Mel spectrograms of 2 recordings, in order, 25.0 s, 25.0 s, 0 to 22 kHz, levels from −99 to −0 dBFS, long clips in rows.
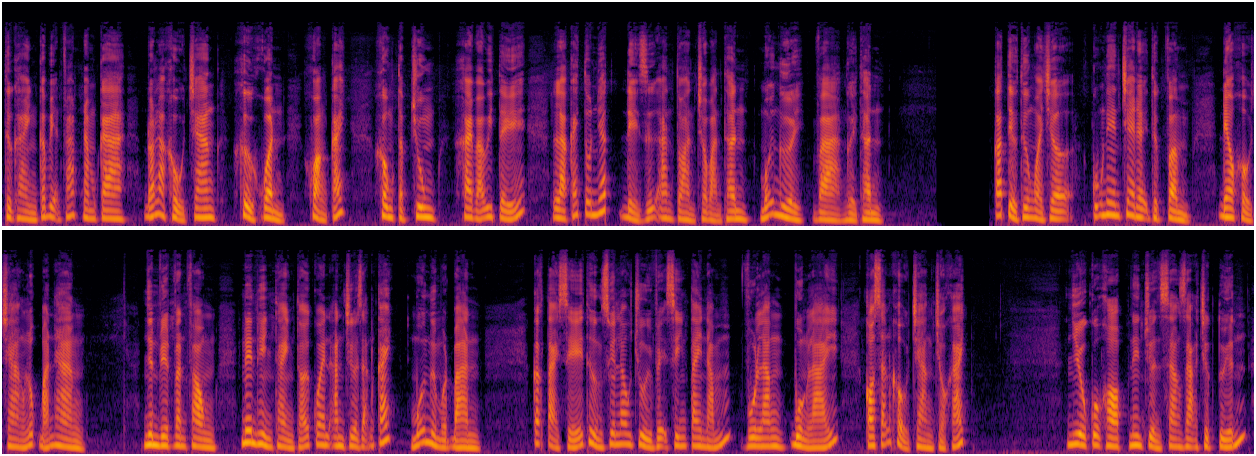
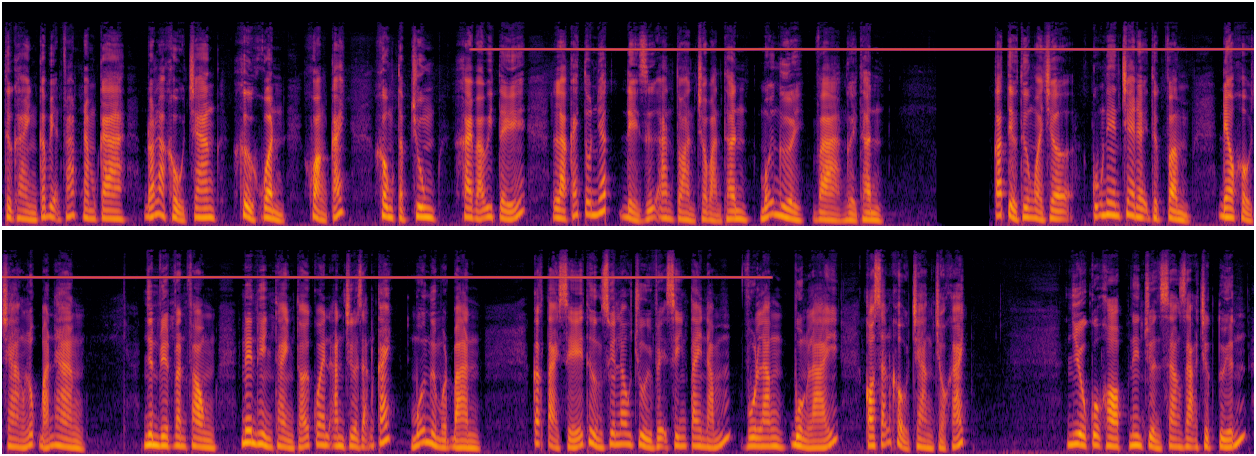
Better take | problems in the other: first | high-pitched whine; loud; from 4.5 to 20 s; 9 kHz, 8 dB below the speech

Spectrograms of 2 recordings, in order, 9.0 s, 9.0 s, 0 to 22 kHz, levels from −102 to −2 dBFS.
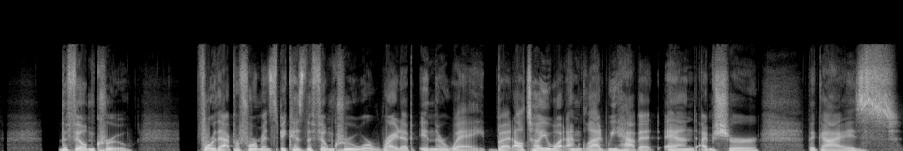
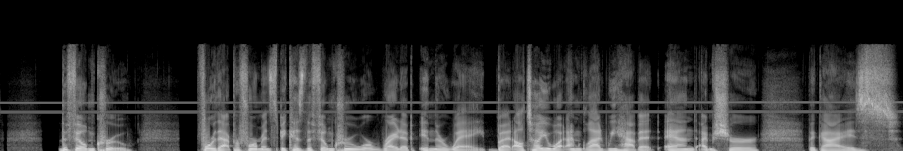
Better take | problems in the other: first | high-pitched whine; faint; throughout; 7 kHz, 30 dB below the speech

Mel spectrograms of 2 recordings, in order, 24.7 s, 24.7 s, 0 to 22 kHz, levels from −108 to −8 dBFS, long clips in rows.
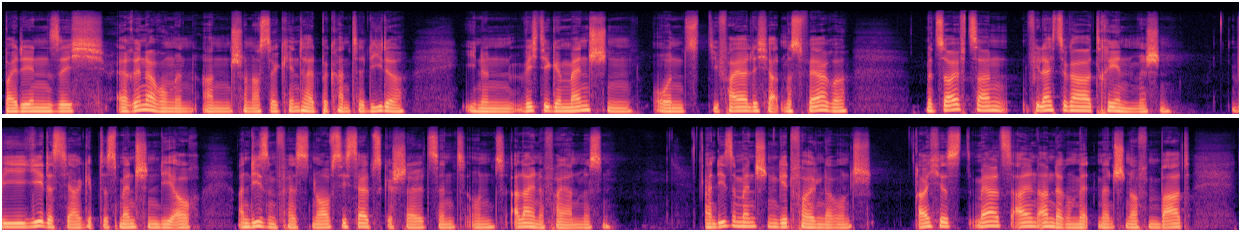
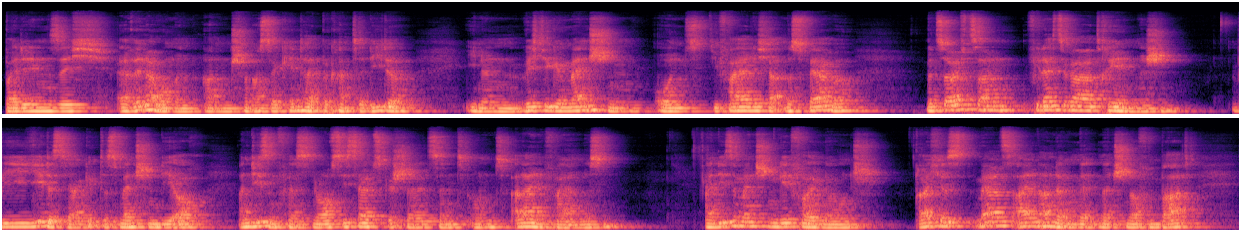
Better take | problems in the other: first | off-mic speech; far // room echo; noticeable; dies away in 0.5 s

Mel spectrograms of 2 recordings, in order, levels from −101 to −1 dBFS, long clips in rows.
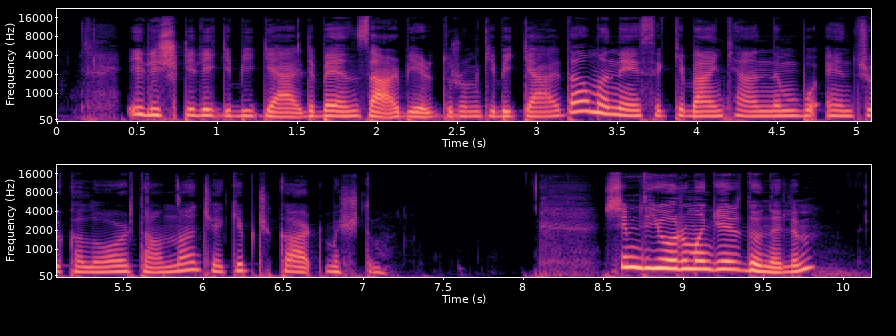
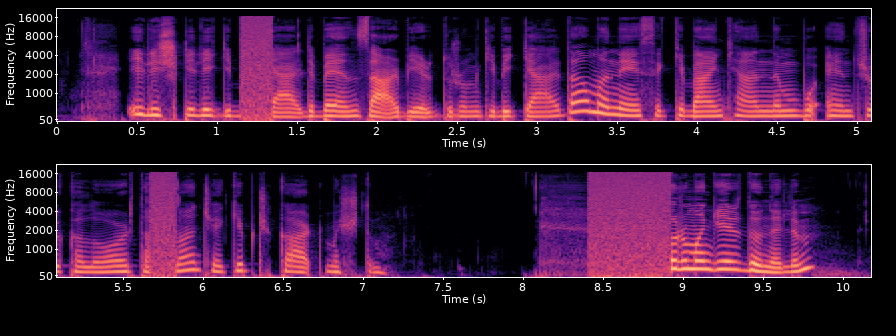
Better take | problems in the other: first | audio cutting out; filled with static; at 1 s, at 5.5 s and at 8.5 s for 0.5 s

